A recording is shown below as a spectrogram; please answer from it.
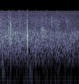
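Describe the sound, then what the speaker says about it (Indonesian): A studio audience at a motivational talk claps together in a brief, dense burst of steady applause, close and continuous for under two seconds. "Kita berikan tepuk tangan dulu."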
